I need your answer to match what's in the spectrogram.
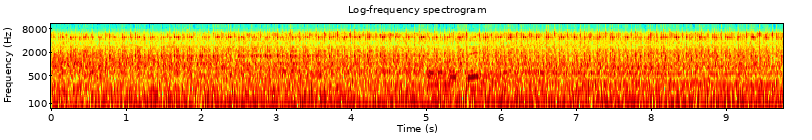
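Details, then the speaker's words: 2005 Fleetwood Discovery motorhome, Freightliner chassis, Caterpillar C7 diesel with low power, can't exceed 60–65 mph: lumpy, uneven idle with irregular stumble; cylinders 5 and 6 misfiring, no rpm change when unplugged, bad injectors. "all right we were gonna go ahead and shut it off so there you have it number five and six not working"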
